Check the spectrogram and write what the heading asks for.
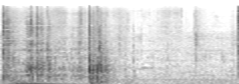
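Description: Two short bursts of rubbing, scraping noise in the first second, the first starting with a low bump.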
